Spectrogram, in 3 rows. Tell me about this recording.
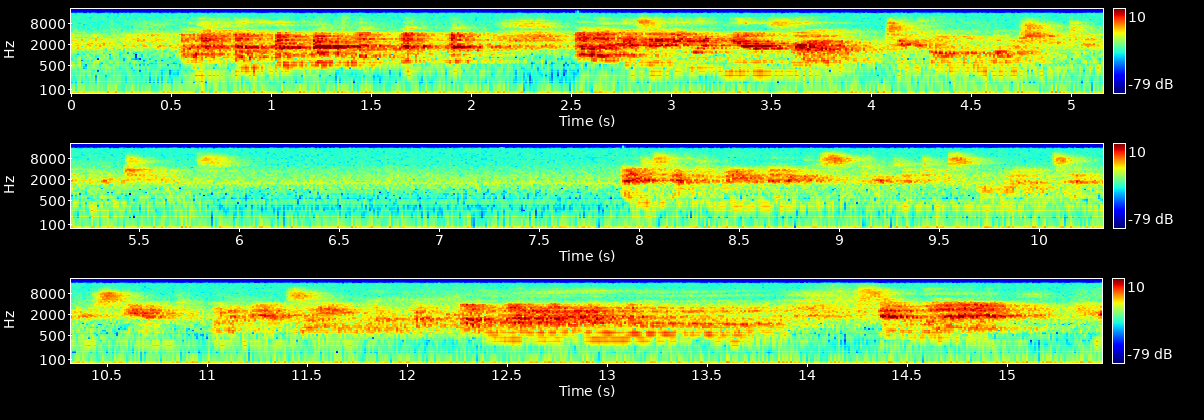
Inside a restored 1890s saloon, a group of about 25 people listen to the introduction to "Bill Speidel's Underground Tour." Patti A. is the tour guide. Stereo mic (Audio-Technica, AT-822), recorded via Sony MD (MZ-NF810).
